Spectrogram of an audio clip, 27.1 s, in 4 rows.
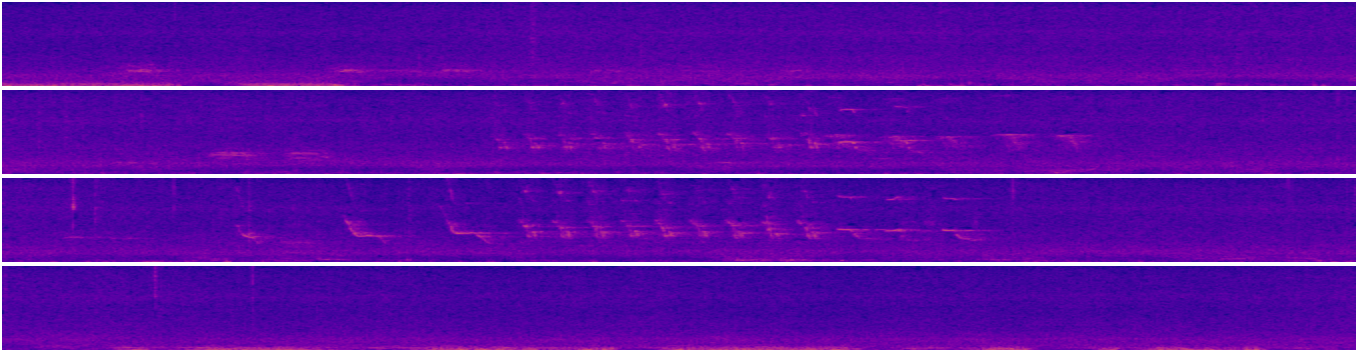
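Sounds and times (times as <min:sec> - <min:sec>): background hiss: 0:00.0 - 0:27.0
bird chirping: 0:09.2 - 0:12.3, 0:13.9 - 0:18.6.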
